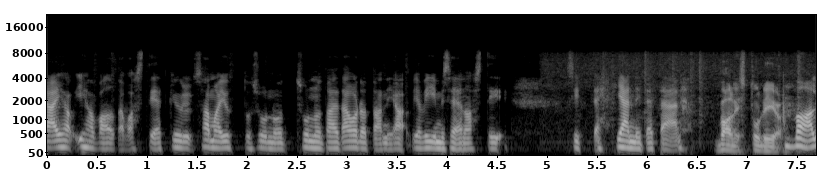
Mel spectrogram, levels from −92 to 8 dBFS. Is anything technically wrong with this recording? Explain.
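Yes, a noise suppressor is audibly at work on this speech.

Noise suppressor artifacts run through the whole clip. The background dips between phrases and swells back under the speech. The suppressor estimates steady noise and turns down each frequency band it judges to be noise, frame by frame, taking about 6 dB off the background here. The room noise rises by about 18 dB around 5 s, though that noise still sits about 19 dB below the speech.

Speech cut by the noise suppressor appears twice. Between 0.48 and 1.28 s, short stretches totalling roughly a fifth of a second sound swallowed, dropping by up to about 15 dB. From 1.99 to 2.14 s, a brief piece of speech fades out by up to about 14 dB. In both places the suppressor mistook low-level parts of the speech, such as soft consonants or trailing ends, for background and turned them down with the noise.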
